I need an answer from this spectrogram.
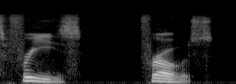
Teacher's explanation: the sound, as its name izzard or s hard expresses, of an s uttered with a closer compression of the palate by the tongue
